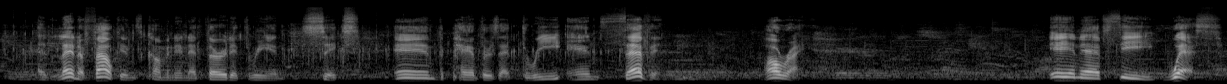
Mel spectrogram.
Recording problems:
thin; somewhat; fading below 300 Hz
murmuring crowd; noticeable; throughout; 20 dB below the speech

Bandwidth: 15 kHz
